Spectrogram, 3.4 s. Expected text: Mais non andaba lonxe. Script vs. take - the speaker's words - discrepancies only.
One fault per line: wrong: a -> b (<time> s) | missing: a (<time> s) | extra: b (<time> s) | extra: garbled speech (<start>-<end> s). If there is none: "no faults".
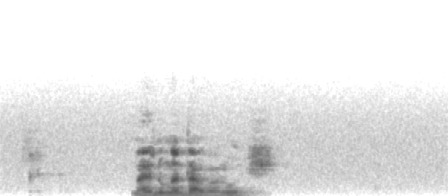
no faults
